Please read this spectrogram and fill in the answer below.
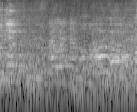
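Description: Crowd chatter: many people talking over one another at once.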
